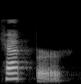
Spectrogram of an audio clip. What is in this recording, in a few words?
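"catbird", English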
